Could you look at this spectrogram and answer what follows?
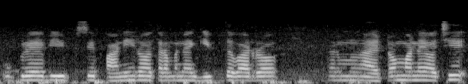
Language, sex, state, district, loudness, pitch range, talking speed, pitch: Odia, female, Odisha, Sambalpur, -16 LUFS, 185-195 Hz, 165 wpm, 190 Hz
